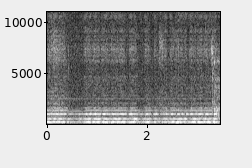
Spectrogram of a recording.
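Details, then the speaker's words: RC-1AU universal battery charger with power intensity turned up: steady electrical hum with fixed tones, normal, indicating battery taking charge. "but you can see here if we turn up the power intensity you can hear a humming sound that's normal that's indicating that it is taking some kind of a charge"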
